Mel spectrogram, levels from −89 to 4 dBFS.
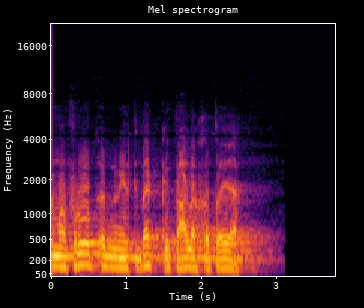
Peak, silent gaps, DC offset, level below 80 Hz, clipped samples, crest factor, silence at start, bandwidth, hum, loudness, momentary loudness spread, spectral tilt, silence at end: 0 dBFS; none; under 0.1%; -54 dBFS; under 0.1%; 12 dB; 0 s; 4.9 kHz; none; -12 LUFS; 7 LU; -11.5 dB/octave; 1 s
